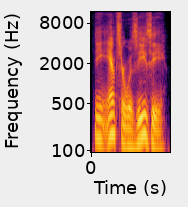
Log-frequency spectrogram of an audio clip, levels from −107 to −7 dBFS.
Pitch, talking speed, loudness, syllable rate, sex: 130 Hz, 200 wpm, -21 LUFS, 5.6 syllables/s, female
